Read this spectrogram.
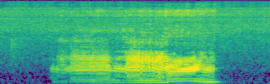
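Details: Pug snoring in sleep: a single long, rumbling snore with a buzzing, throaty quality.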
